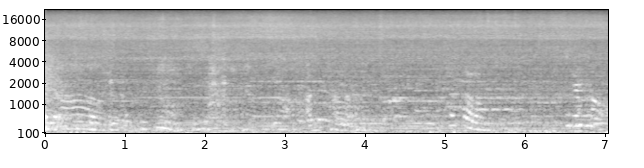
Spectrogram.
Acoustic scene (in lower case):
restaurant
